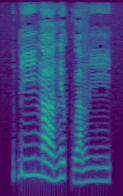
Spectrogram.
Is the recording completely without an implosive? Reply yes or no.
no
